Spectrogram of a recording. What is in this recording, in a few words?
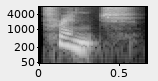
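"french", British English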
